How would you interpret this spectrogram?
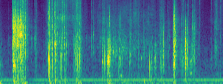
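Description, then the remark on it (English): A classic Rider-Waite-Smith tarot deck being shuffled, with a series of crisp papery riffles and slaps in uneven bursts over a faint steady hum, and no talking. “Let's give us a good shuffle.”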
